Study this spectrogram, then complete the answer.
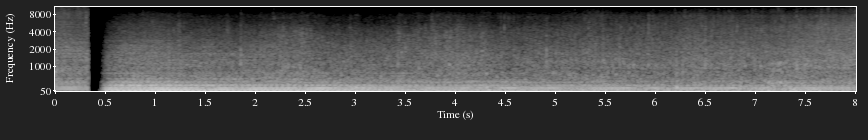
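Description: A cruising sailboat's engine drones steadily as it motors across a flat calm sea in Raja Ampat, a close, continuous low hum with water rushing past the hull after a brief silence at the start.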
